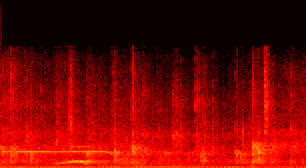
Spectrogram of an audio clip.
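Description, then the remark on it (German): A church audience applauds God after a prayer in a steady wash of clapping, with a faint high-pitched tone or whistle drifting above it. “Lass uns Gott nochmal einen riesen Applaus geben.”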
